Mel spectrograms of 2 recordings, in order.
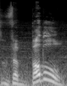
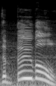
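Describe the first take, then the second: First: The first vowel is a short 'uh' sound. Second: The first vowel is a long 'oo' sound. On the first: The speaker calls it wrong. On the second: The speaker calls it right.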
